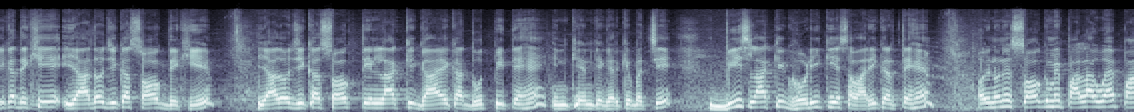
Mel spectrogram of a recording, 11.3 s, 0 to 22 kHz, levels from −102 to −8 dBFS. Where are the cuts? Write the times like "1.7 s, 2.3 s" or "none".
none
